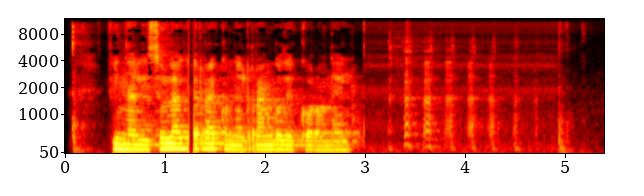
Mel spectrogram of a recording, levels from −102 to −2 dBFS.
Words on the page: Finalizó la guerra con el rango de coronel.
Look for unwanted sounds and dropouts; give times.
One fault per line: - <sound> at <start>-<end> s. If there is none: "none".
- dropout at 1.2-1.3 s
- laugh at 3.2-4.8 s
